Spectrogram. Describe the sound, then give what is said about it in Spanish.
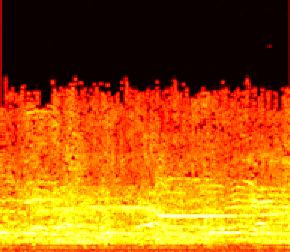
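A large crowd at a demonstration in Barcelona roars steadily, booing King Felipe VI and chanting "fuera, fuera" ("out, out") together in a dense, continuous wall of sound that holds at a constant loud level throughout. “Gritos de fuera, fuera, abucheos.”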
